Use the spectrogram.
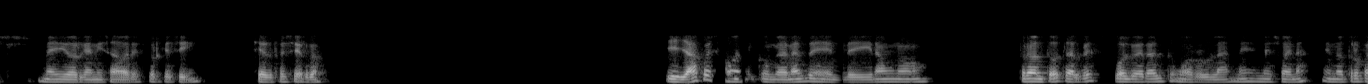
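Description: From the start the speech sounds boxed-in and telephone-like, with a scratchy edge on s sounds, harsh distortion on loud bright passages and a fine granular hiss beneath everything. This is the Bluetooth CVSD headset codec. The audible band runs only from about 150 Hz to 3.7 kHz, and the coarse one-bit up-or-down coding, which fits CVSD's 64 kbps link, cannot track fast high-frequency movement. The damage is plainly audible.

At 5.81 s there is a brief hole of about 7.5 ms with an abrupt edge, and the speech returns momentarily quieter. This is unconcealed Bluetooth headset packet loss. What sounds like a single voice packet between headset and phone never arrived, and silence or an idle pattern filled the gap instead of anything that would smooth it over. The CVSD decoder then needed a moment to rebuild its step size, which causes the brief dip in level.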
